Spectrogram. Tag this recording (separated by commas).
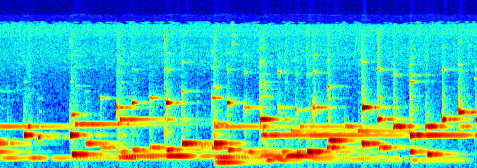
Musical instrument, Music, xylophone, Vibraphone, Percussion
